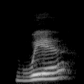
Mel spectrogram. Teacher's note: It's got the diphthong ear in it, like your ear.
